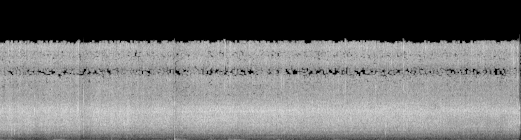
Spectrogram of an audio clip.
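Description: Long onion sizzles in a pan for chicken teriyaki, a dense steady frying hiss with a few soft thumps and scrapes from stirring, close up and with no talking.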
